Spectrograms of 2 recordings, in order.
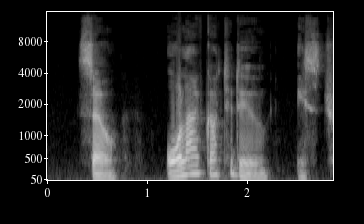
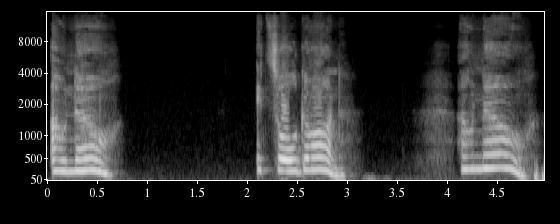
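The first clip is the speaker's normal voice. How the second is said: much higher, louder, mock panic; 7 dB louder, slower than usual. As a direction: cry out as it dawns. Panic, cake gone.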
